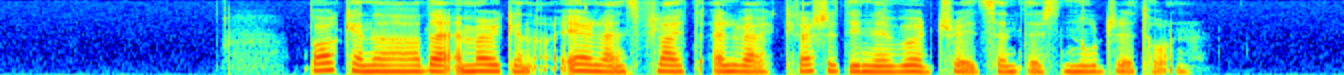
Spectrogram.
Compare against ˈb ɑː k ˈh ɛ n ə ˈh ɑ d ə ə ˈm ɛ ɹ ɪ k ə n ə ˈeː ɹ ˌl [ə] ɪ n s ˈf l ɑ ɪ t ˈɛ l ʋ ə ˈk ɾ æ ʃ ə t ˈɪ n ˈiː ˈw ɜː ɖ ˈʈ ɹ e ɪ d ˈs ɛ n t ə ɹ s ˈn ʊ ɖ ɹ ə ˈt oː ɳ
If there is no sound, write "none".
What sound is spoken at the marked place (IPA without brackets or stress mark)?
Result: ɑ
